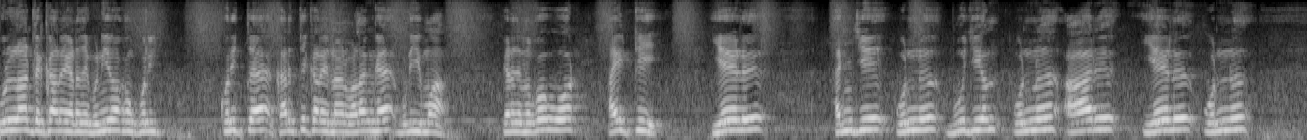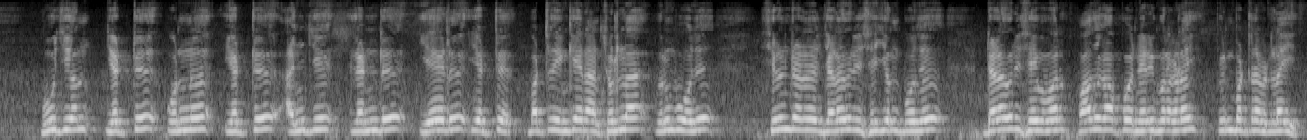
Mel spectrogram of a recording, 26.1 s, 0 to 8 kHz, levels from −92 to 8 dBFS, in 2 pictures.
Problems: constant background noise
